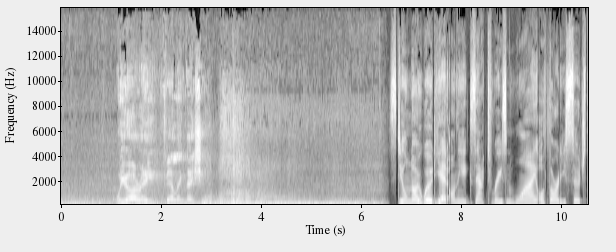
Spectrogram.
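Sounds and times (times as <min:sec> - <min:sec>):
speech: 0:01.1 - 0:03.7, 0:06.8 - 0:10.5
deep continuous thunder rumble from a storm sound effect: 0:02.6 - 0:06.6.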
